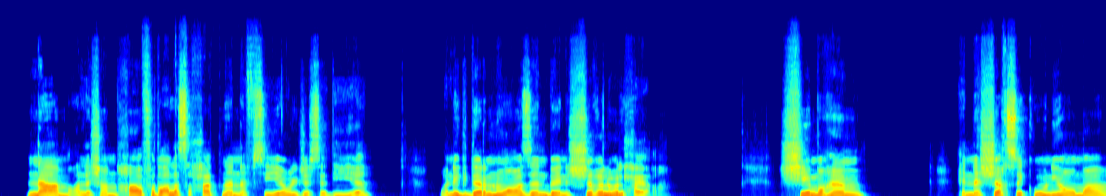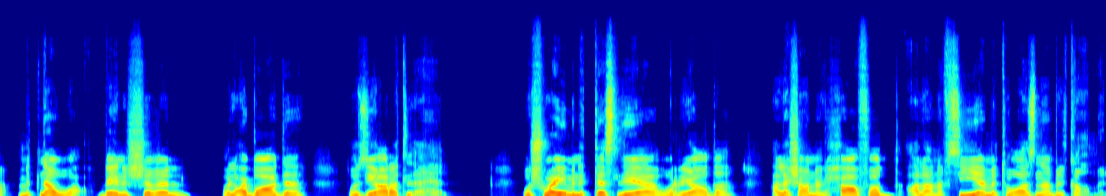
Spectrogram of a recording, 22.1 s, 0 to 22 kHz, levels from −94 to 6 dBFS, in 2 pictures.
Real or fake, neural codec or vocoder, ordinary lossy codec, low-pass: real; none; none; 19.8 kHz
